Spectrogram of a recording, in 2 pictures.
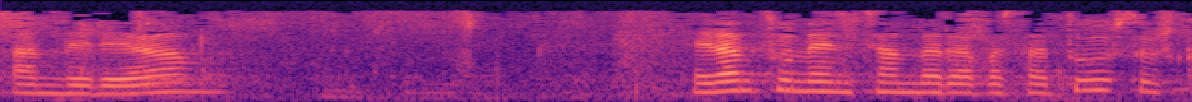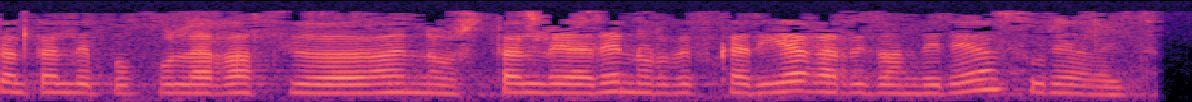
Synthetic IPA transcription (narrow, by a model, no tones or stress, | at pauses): and̪eɾe̞a | e̞ɾant͡sune̞nt͡ʃand̪aɾapasat̪use̞wskalt̪ald̪e̞po̞pularasioaðeno̞st̪ald̪e̞aɾe̞no̞ɾð̞e̞skaɾiaɣarit̪oand̪eɾe̞asuɾe̞aβajt͡sḁ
